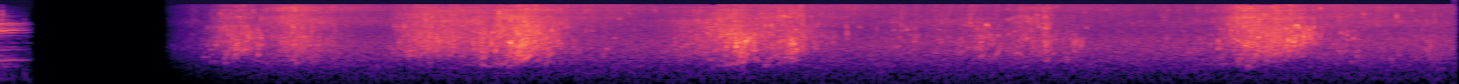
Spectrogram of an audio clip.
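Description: River water splashing and rushing around a swimming dog, in swells that rise and fall every second or two. It starts about a second and a half in, after a moment of silence.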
